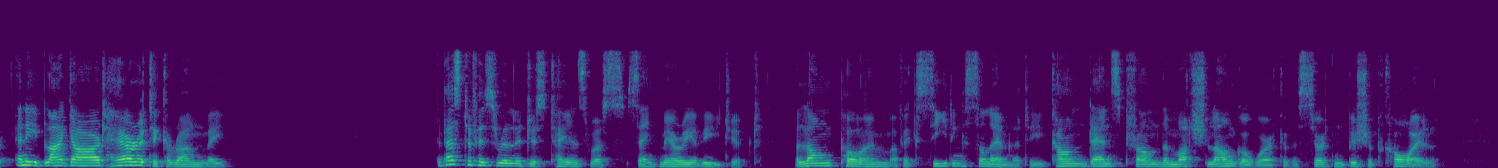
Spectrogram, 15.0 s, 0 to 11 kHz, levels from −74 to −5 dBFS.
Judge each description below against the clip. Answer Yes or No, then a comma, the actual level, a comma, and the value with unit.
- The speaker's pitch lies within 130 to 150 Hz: Yes, low, 135 Hz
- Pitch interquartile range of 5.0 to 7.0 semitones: Yes, wide, 5.5 semitones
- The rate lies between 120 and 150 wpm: Yes, average, 140 wpm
